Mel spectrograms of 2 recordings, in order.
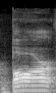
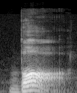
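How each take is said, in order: First: The final R sound is pronounced. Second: The final R sound is dropped. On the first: "it's not car, bar" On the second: "It's caw, baw"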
